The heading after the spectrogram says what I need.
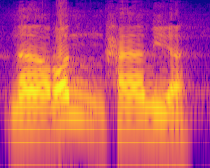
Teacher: إظهار حلقي كذلك لوقوع الحاء بعد التنوين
